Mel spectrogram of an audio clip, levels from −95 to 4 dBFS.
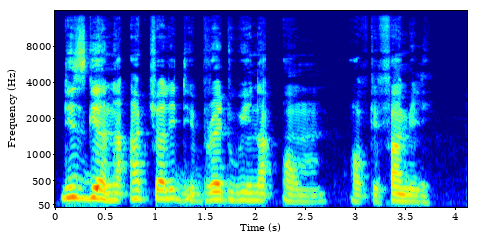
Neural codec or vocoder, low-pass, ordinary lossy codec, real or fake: vocoder, 44.1 kHz, 128 mel bands every 512 samples, BigVGAN v2; 14.4 kHz; none; fake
